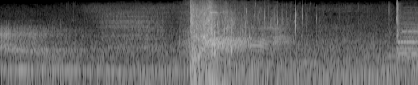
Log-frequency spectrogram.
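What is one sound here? A blade strikes flesh with a heavy thud.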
